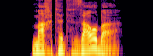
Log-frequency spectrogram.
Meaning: inflection of saubermachen: 1. second-person plural preterite 2. second-person plural subjunctive II
- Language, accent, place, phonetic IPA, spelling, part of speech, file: German, Germany, Berlin, [ˌmaxtət ˈzaʊ̯bɐ], machtet sauber, verb, De-machtet sauber.ogg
